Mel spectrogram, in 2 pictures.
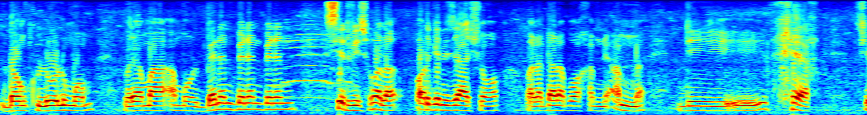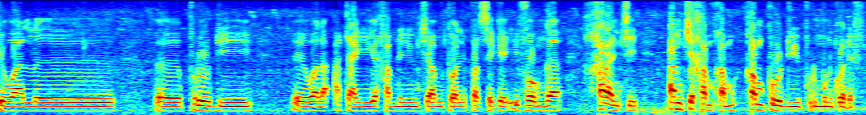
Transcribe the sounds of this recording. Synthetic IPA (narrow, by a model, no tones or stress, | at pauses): dɔŋklɔːlumɔːm | bɾɛmaɐ̰mulbɛnɛnbɛnɛnbɛnɛnsɛrviswɐlɐ | ɔrɡanizasjɔ̃ | wɐ̰lɐdɐɾɐbɔxɐmnɛɐmnɐ | di | xɛːx | t͡ʃiwal | pɾodɥi | wɐlɐʔatakjiŋɡɐxɐmnɛɲunciɐmtɔlːipɐɾsɐkɛifɔŋɡɐ | xɐlɐnciɐmcixɐmxɐmxɐmpɾodɥipurmunkɔdɛf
